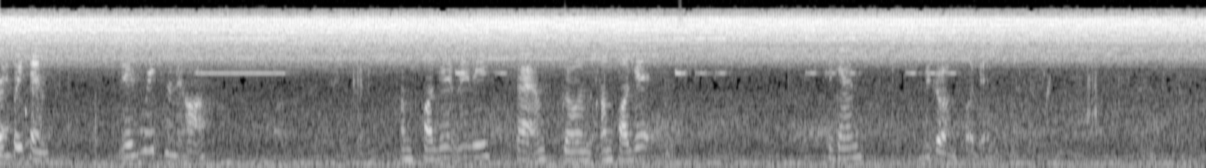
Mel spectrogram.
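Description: Young women talk and laugh together outdoors.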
